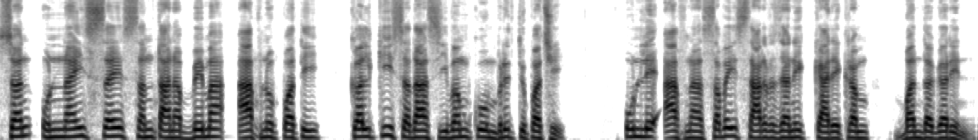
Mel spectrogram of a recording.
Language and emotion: Nepali, neutral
